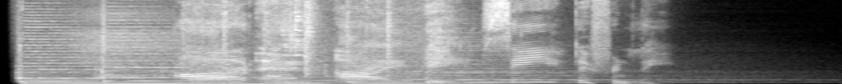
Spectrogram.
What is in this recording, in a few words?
SONIC LOGO SEE DIFFERENTLY TAGLINE; RNIB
